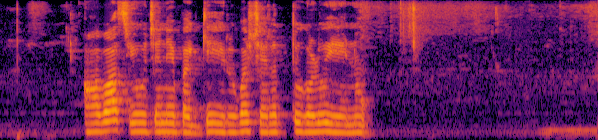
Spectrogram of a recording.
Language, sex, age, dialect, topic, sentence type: Kannada, female, 31-35, Central, banking, question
